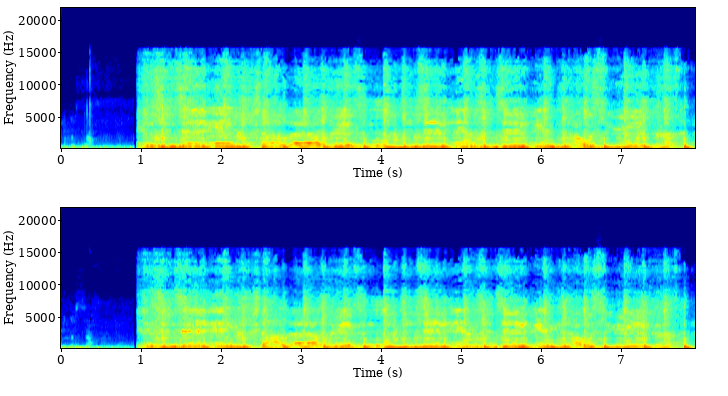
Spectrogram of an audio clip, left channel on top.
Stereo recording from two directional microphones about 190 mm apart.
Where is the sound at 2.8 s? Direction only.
55° right (ahead or behind).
